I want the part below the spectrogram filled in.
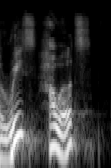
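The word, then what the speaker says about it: Rees Howells: Reese Howells, schreibt man R-E-E-S und dann Hovels, also Reese Howells, hat ein Buch über Fürbitte geschrieben.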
